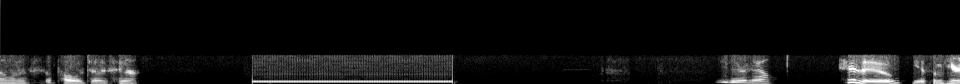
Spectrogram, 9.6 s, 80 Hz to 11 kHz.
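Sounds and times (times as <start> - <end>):
speech: 0.0 - 1.5, 7.2 - 7.8, 8.4 - 9.5
telephone dial tone over a phone line: 2.5 - 4.6.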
